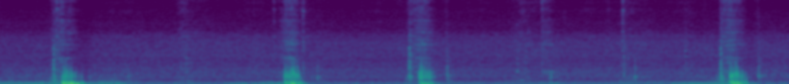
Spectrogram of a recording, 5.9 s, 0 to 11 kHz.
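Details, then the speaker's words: Briggs & Stratton 130G32 engine turned over slowly by hand after flywheel torqued on: whooshing puff about every second as air is pushed out and sucked back in; good compression. "You hear that? That kind of hissing noise. Well, that just shows how much suction we got in there. You can hear it pushing the air out and sucking it in."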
